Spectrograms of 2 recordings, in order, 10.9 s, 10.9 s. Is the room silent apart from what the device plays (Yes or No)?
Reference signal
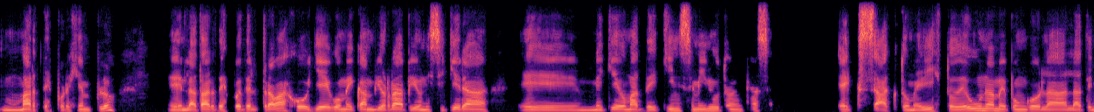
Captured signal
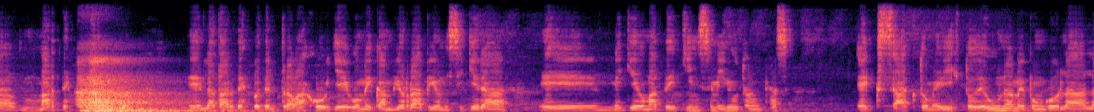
No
